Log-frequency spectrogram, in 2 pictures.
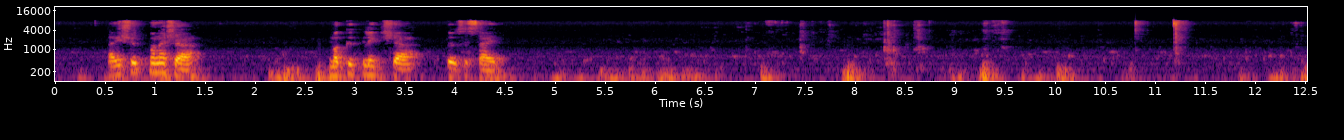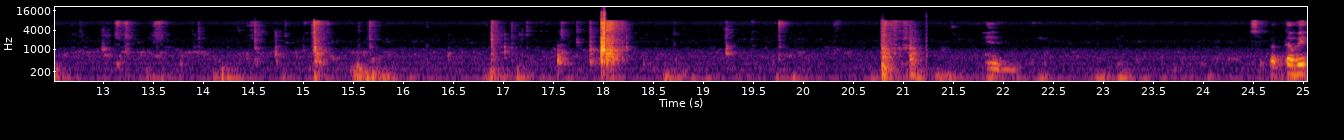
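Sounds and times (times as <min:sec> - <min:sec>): computer hardware clicks and knocks: 0:12.4 - 0:15.8, 0:16.4 - 0:18.4.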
